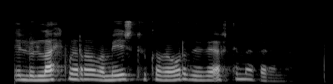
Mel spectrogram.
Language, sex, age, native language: Icelandic, female, 40-49, Icelandic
